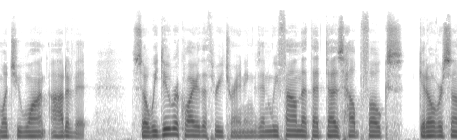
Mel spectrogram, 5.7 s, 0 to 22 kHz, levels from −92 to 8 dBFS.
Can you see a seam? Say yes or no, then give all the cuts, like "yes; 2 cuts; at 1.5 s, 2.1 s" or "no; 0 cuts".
no; 0 cuts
